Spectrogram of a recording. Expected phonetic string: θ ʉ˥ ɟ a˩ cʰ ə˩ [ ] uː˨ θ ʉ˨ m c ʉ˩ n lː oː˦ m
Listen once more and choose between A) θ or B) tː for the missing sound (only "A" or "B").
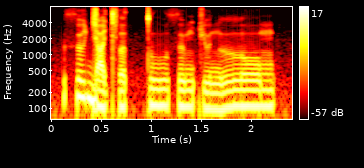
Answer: B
